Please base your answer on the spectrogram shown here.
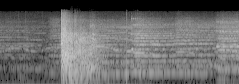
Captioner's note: gunshot fires; dramatic music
